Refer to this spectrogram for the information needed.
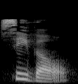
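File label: "seagull", English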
